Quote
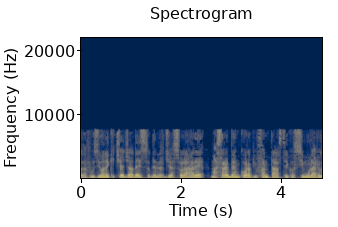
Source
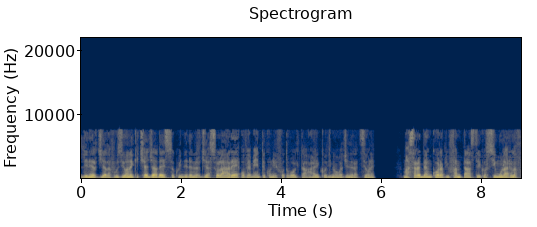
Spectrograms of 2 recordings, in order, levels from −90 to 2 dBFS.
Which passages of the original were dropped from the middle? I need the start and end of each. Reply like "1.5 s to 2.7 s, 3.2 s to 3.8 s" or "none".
1.9 s to 2.1 s, 3.2 s to 6.3 s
